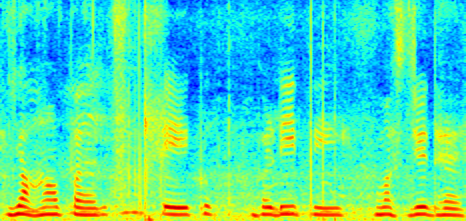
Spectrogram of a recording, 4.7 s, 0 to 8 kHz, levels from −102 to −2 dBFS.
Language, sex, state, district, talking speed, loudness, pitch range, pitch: Hindi, female, Haryana, Jhajjar, 90 wpm, -16 LUFS, 240-265 Hz, 255 Hz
